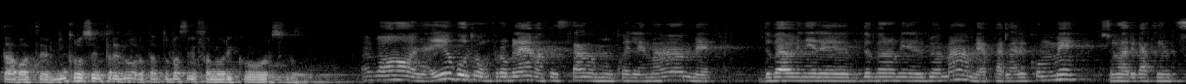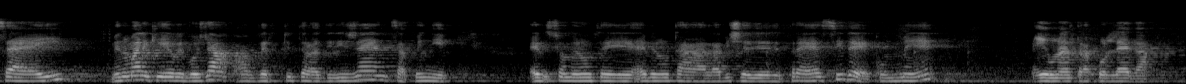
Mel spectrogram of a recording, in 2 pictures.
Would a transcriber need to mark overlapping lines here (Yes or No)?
No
